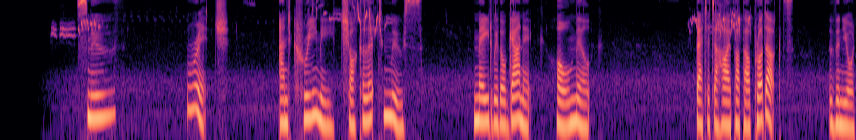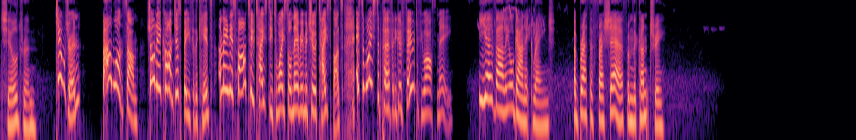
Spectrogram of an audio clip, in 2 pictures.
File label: Comedy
